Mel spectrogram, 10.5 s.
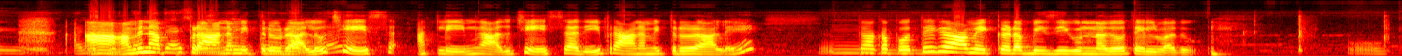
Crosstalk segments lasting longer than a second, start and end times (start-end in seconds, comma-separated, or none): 0.7-2.5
